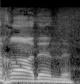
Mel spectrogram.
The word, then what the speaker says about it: Rawdon: Faut prononcer ça Rawdon. – En tout cas, nous, on le prononce comme ça.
